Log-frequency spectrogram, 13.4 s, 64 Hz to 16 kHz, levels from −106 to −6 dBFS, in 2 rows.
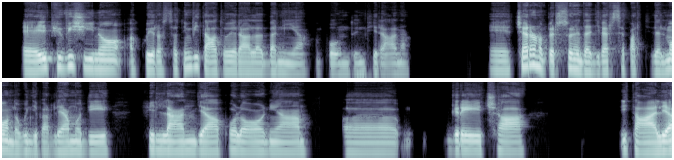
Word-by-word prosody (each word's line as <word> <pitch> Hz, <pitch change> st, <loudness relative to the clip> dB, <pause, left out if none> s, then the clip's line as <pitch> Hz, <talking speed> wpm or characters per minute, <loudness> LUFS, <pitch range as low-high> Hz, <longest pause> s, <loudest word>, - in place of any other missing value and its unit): e 115 Hz, -1 st, +1 dB
il 130 Hz, -, +6 dB
più 135 Hz, +2 st, -2 dB
vicino 125 Hz, -6 st, +2 dB
a 110 Hz, -, -8 dB
cui 115 Hz, -, -1 dB
ero 110 Hz, -, -2 dB
stato 120 Hz, +3 st, -11 dB
invitato 110 Hz, -7 st, 0 dB
era 105 Hz, -1 st, 0 dB
l'Albania, 100 Hz, -1 st, -4 dB
appunto, 95 Hz, -1 st, -8 dB
in 95 Hz, -, -10 dB
Tirana. 95 Hz, -1 st, -8 dB, 0.8 s
E 110 Hz, -1 st, -6 dB
c'erano 150 Hz, +8 st, +6 dB
persone 130 Hz, -4 st, +1 dB
da 105 Hz, -1 st, +2 dB
diverse 110 Hz, +2 st, -3 dB
parti 105 Hz, -, -7 dB
del 105 Hz, -1 st, -4 dB
mondo, 115 Hz, -4 st, +2 dB
quindi 110 Hz, 0 st, -4 dB
parliamo 105 Hz, 0 st, -1 dB
di: 105 Hz, +1 st, -3 dB, 0.3 s
Finlandia, 110 Hz, -1 st, +2 dB
Polonia, 105 Hz, -2 st, -1 dB, 0.4 s
uhm, 100 Hz, -1 st, -5 dB, 0.4 s
Grecia, 110 Hz, -2 st, +2 dB, 0.9 s
Italia, 105 Hz, 0 st, +6 dB
105 Hz, 135 wpm, -24 LUFS, 100-115 Hz, 0.9 s, il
